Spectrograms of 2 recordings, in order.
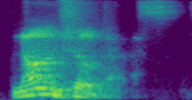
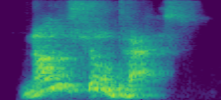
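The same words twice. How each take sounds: First: Royal British at an ordinary pitch, falling at the end; royal British accent. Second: Very high, slow royal British proclamation; royal British accent. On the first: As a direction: bring the regal British down to a firm close. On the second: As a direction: draw it out in a falsetto regal British voice. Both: Acted. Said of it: "in the royal British accent".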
